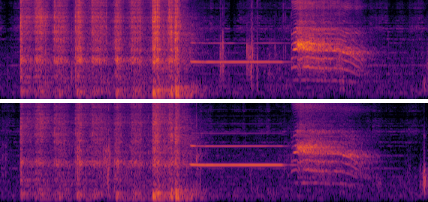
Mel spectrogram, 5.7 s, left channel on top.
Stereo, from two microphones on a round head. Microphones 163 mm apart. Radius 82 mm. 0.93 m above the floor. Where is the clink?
No clink in this recording.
